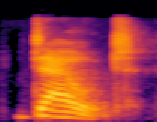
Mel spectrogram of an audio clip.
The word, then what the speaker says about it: doubt: his question was with the word doubt d-o-u-b-t why is the b silent and my answer was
